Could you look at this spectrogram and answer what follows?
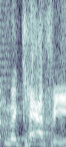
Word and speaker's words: Macaffey: How do you pronounce it? I want to avoid getting sued. Yeah, Macaffey is what it is.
